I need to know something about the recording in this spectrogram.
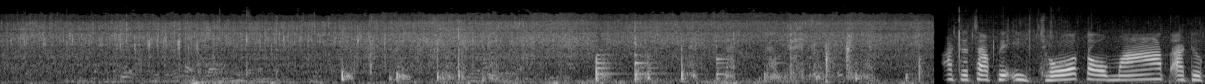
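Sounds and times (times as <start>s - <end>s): food sizzling in hot oil: 0.0s - 9.4s
spatula scraping a wok: 3.4s - 9.4s
spatula knocking on a ringing wok: 6.0s - 8.4s.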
